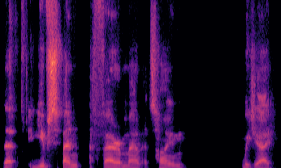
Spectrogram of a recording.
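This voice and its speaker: A man's voice: deep voice, takes it slowly. A man with a Northern English accent, a director giving rambling, encouraging notes to actors at a script read. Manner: rambling, repeats words, swears casually.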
